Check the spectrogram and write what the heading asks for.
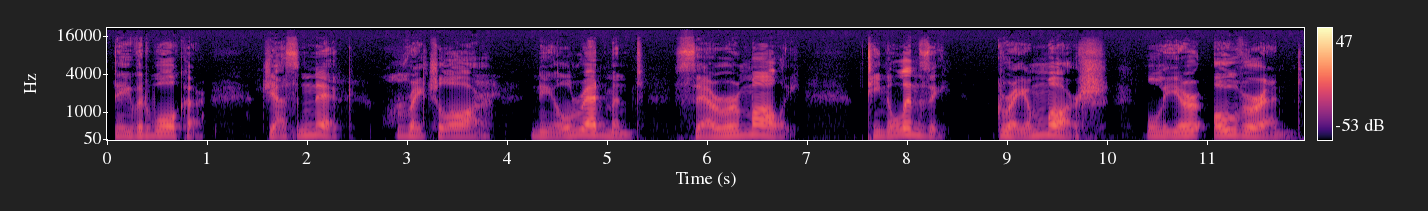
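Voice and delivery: low, measured American podcast narrator; American murder-mystery narration. Pretend. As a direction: intone each name like a sleep-time podcast. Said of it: "sounded like the narration for".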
